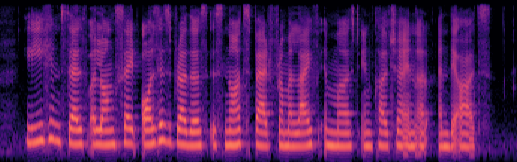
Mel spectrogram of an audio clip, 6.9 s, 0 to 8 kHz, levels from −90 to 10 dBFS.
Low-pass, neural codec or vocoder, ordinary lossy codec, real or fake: 7.2 kHz; none; none; real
